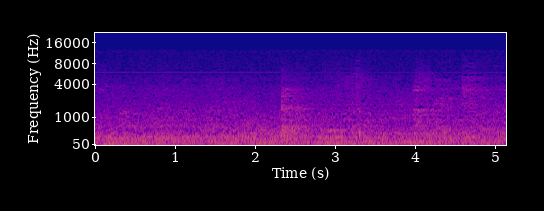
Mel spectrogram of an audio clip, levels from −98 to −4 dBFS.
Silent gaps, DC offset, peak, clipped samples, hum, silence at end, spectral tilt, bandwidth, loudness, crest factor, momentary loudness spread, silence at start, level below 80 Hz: none; under 0.1%; -38 dBFS; under 0.1%; none; 0 s; -6 dB/octave; 17.5 kHz; -54 LUFS; 14 dB; 3 LU; 0 s; -60 dBFS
